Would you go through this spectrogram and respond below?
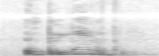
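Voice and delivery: high marvelling exclamation; amazed. Real, not acted. Teacher reacting to the miracle story with high amazement.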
